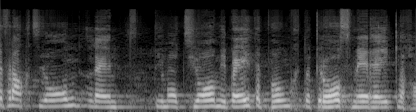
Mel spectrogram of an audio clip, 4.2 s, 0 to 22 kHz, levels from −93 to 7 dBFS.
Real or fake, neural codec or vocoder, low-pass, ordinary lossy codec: fake; codec, 44.1 kHz, 2.6 kbps, SNAC; 14.4 kHz; Opus, 24 kbps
